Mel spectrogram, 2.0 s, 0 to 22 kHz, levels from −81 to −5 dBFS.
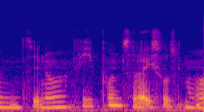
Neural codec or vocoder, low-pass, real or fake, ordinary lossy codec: none; none; real; none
